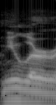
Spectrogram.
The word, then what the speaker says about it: Mueller: And I know that there's um a correct pronunciation of Miller, but everybody calls it Mueller, and so that's what we're going to do.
